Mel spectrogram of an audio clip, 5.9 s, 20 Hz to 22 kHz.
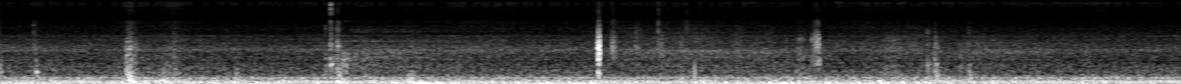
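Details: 1998 Ford Taurus SE OHV V6 idling with the hood open: low rumble broken by occasional sharp pops and slight stumbles every second or two. Intermittent misfire with mild rpm fluctuation; earlier swung 400-1000 rpm without warning lights. Cause not pinned down.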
